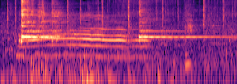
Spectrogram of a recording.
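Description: A toddler's long, high-pitched squeal that starts suddenly and trails off slowly, dropping a little in pitch.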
